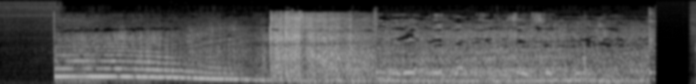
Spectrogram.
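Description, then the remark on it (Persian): A loud aircraft whine sweeps downward in pitch, then a sudden explosive blast gives way to sustained heavy rumbling and crackling noise with scattered sharp bangs, intense throughout; explosions at the port of Caracas, Venezuela, early on Saturday morning, accompanied by aircraft and helicopters flying. “بامداد شنبه به وقت محلی انفجارها در بندر کاراکاس برخی مناطق پایتخت را به لرزه درآورد.”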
